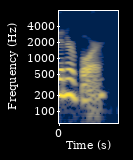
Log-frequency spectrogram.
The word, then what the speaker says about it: Dynevor: It's true, laughs Dynevor, pronounced Dynevor.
